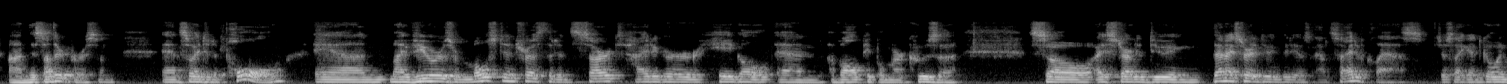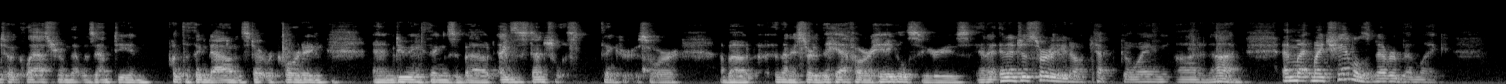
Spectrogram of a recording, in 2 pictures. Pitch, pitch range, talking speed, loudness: 110 Hz, 105-120 Hz, 185 wpm, -21 LUFS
